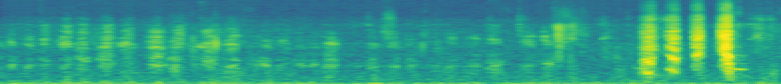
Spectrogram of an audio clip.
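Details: Shar Pei dog panting: soft, rapid breathy puffs at first, then four louder, sharper huffs in quick succession near the end, over a faint low hum.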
